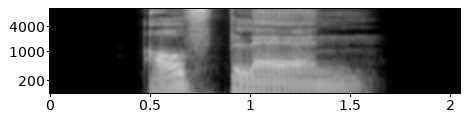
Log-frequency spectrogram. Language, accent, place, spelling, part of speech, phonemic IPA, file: German, Germany, Berlin, aufblähen, verb, /ˈaʊ̯fˌblɛːən/, De-aufblähen.ogg
- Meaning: 1. to inflate; to puff up; to balloon 2. to be inflated, puffed up, ballooned 3. to boast; to strut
